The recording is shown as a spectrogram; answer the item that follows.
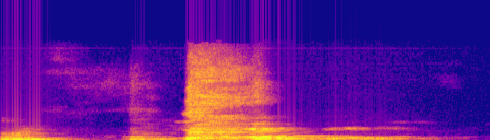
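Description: A man coughing and clearing his throat into close microphones: one short burst, then a longer, rougher one about half a second later.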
